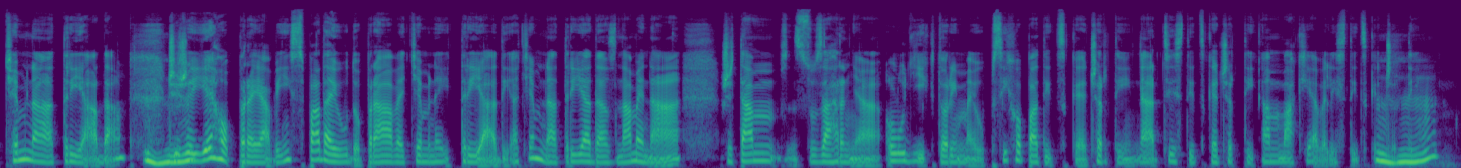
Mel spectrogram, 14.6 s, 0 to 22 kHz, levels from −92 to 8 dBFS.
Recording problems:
none

